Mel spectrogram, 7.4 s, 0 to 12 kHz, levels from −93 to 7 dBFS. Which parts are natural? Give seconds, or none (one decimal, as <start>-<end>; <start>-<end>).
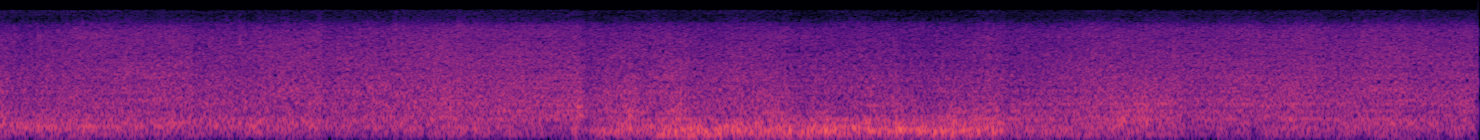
0.9-2.2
